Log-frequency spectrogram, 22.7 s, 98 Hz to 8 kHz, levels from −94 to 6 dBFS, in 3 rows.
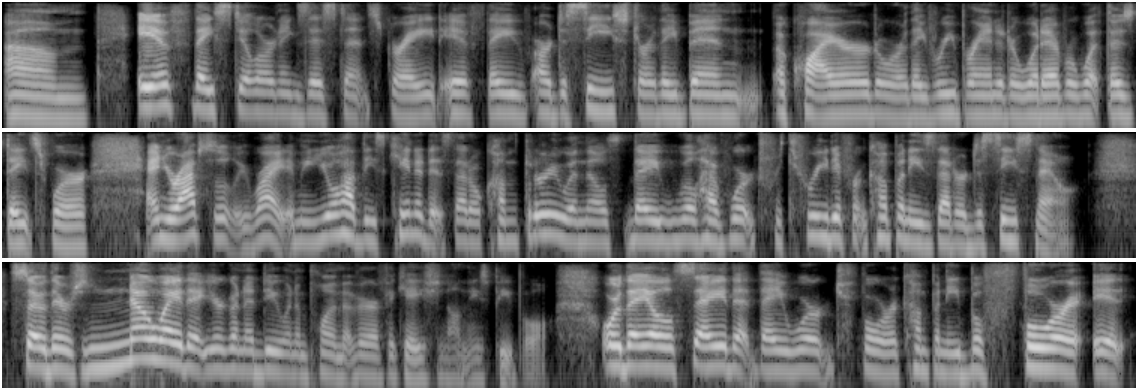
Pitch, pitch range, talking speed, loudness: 180 Hz, 160-195 Hz, 210 wpm, -21 LUFS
